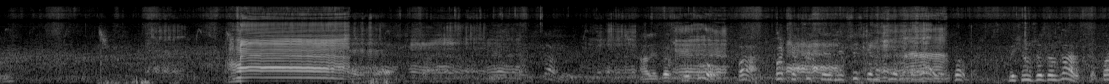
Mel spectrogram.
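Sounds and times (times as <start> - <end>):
sheep bleating: 1.5 - 9.6.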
